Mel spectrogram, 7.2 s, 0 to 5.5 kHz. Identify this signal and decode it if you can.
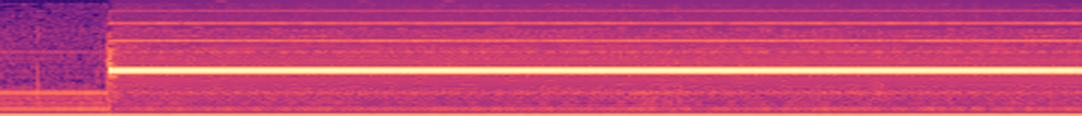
Emergency Alert System (SAME) tones (the 1050 Hz attention tone). It is heard from 1.1 to 6.8 s.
